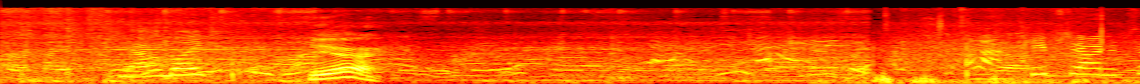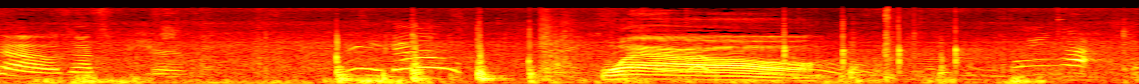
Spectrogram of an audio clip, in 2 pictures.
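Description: A young child babbles and squeals nearby.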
